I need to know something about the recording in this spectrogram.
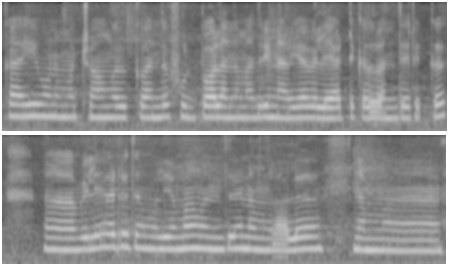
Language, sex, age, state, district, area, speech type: Tamil, female, 18-30, Tamil Nadu, Salem, urban, spontaneous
